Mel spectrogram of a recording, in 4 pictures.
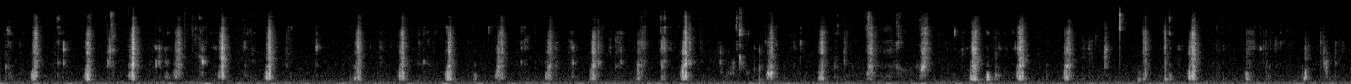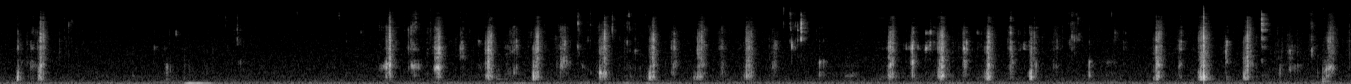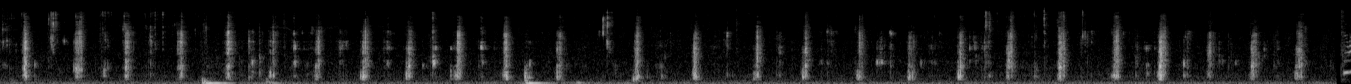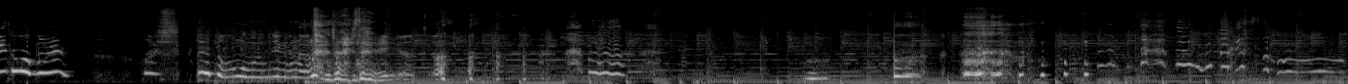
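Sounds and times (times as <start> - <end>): wet crunchy chewing: 0.0 - 14.4, 16.9 - 40.4
low thumps: 15.2 - 15.9, 29.0 - 29.9, 32.2 - 33.4.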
